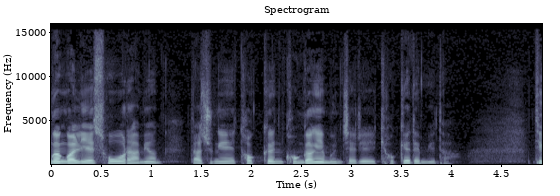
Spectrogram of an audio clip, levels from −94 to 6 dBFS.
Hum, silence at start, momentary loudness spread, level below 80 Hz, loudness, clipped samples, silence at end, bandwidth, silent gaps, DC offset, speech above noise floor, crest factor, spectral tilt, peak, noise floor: none; 0 s; 12 LU; -70 dBFS; -26 LUFS; under 0.1%; 0 s; 16 kHz; none; under 0.1%; 30 dB; 22 dB; -5.5 dB/octave; -4 dBFS; -56 dBFS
